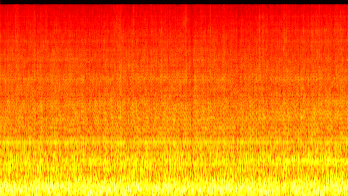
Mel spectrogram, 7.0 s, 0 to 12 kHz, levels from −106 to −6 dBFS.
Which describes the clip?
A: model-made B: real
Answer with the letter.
A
